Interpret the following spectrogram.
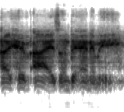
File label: radio enemy spotted; idf; vo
